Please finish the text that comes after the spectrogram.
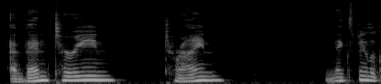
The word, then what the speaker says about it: aventurine: that wrong or right I always call it atine but it's aventurine Trine makes me look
